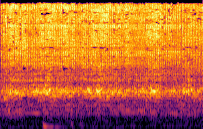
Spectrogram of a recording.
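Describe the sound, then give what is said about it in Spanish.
A roulette wheel spins in a quiz game with a faint, steady ratcheting clatter of clicks that runs evenly for about three seconds. “Vamos a darle a la ruleta,”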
